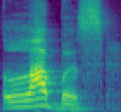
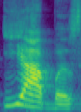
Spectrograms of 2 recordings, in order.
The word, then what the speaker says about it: Iabas: Eu pronunciei acho que 2 vezes Labas, mas é Iabas, né? O L e o I, eles são meio parecidos. É Iabas o nome do nome social, eu falei Labas, fica aí a correção.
